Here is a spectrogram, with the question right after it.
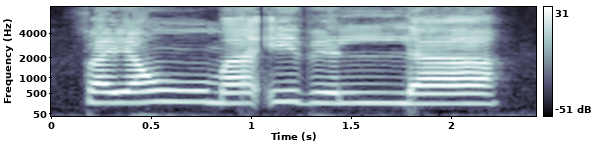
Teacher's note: ہم یہ تنوین کو لام میں داخل کر کے بغیر غنہ کے لیکن تشدید کے ساتھ یہ حکم کو ادا کریں گے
